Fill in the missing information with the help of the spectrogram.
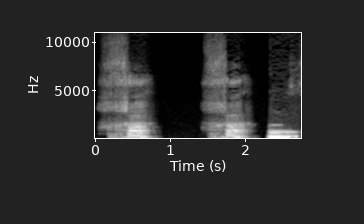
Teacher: En Aymara, más o menos se pronuncia como la J, pero fricativa, raspando.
